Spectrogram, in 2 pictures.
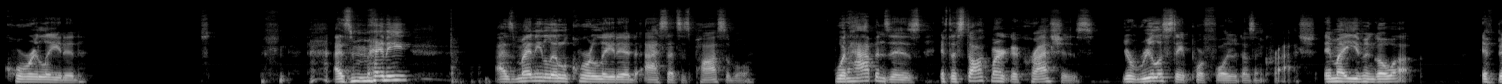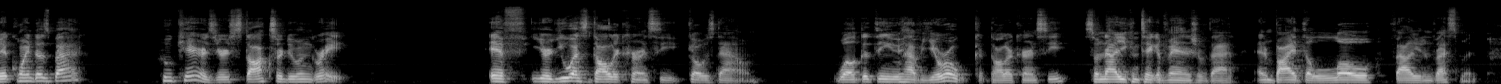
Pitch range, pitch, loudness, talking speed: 105-135 Hz, 120 Hz, -21 LUFS, 140 wpm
